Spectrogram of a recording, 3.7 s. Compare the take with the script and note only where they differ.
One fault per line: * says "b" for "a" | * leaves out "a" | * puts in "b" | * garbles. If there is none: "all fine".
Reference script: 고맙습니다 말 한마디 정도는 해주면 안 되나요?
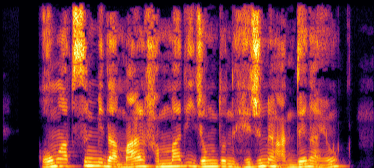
all fine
